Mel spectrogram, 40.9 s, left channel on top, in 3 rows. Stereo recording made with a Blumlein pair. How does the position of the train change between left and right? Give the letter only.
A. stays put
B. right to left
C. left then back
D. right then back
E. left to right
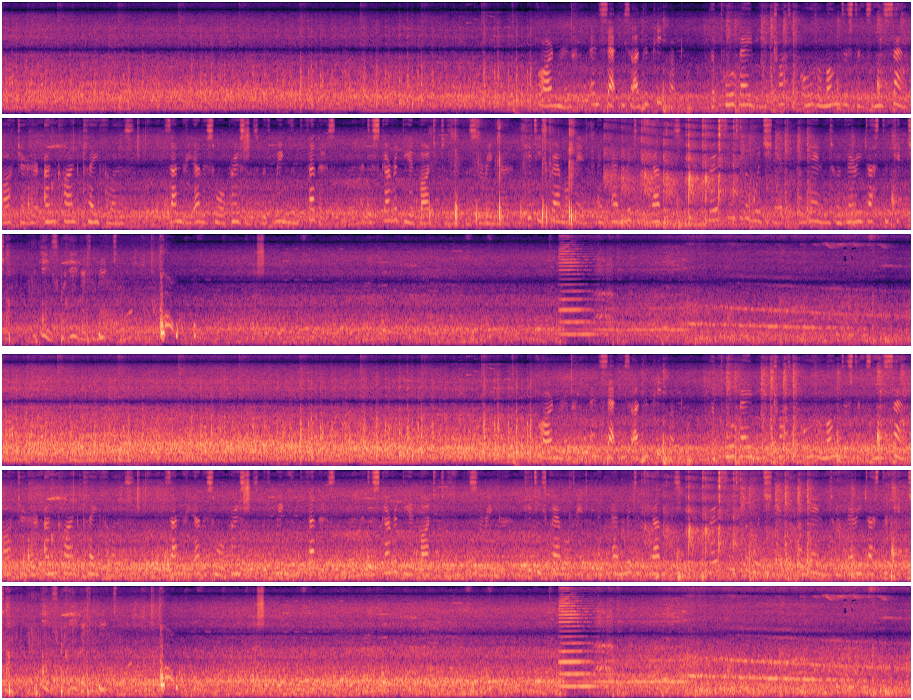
A.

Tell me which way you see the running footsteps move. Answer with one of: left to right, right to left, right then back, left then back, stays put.
left to right.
